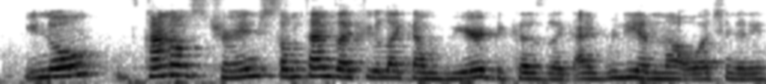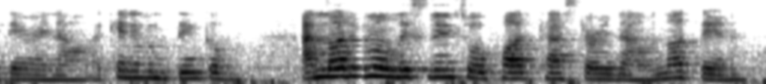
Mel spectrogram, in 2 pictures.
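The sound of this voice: Speaking at a fairly quick pace, a woman uses a fairly high pitch and ordinary pitch variation, with audible room echo.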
